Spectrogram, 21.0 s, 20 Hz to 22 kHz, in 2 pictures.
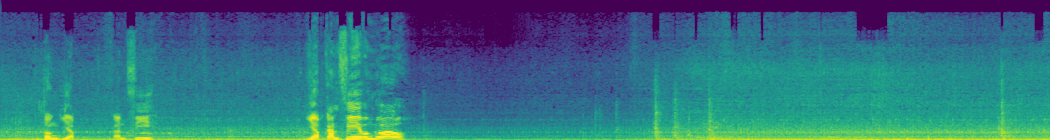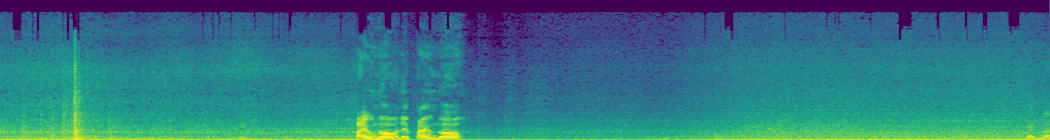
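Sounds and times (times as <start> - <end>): heavy machinery diesel engine: 0.0 - 21.0.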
